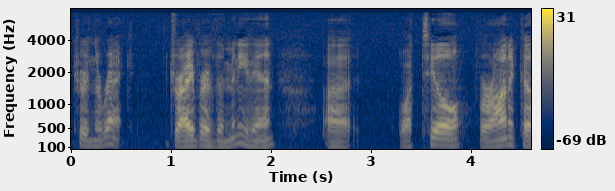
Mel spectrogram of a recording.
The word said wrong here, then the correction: Xochitl: Lopez, 39, or Xochitl, man, I swear I used to know how to pronounce his name, Xochitl, Veronica Lopez, 39 of Houston, was pronounced deceased, as was a juvenile passenger.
